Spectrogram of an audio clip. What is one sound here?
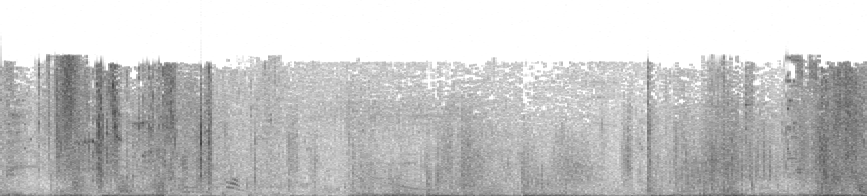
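A game gun fires bursts of loud shots and crackling beams.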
